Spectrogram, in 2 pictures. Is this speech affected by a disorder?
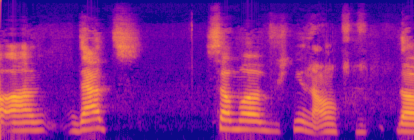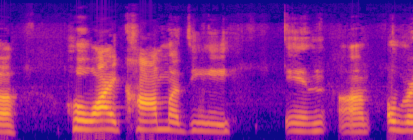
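Yes: mild cerebral palsy.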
